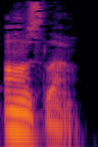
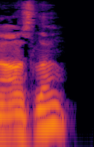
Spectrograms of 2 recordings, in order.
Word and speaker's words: OSLO: a compartment the crew referred to as Oslo. The acronym stood for Off-Ship and Land Operations. The crew pronounced it like the name of the Norwegian capital and referred to it that way, too.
